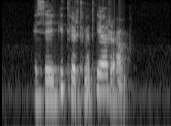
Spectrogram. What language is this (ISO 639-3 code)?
kat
